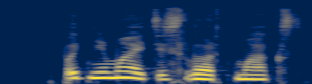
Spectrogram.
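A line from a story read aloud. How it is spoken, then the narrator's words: Brisk demand. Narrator (Russian): потребовала бодро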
